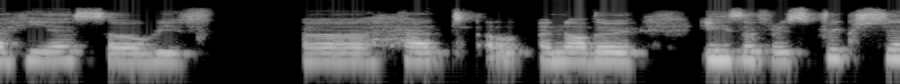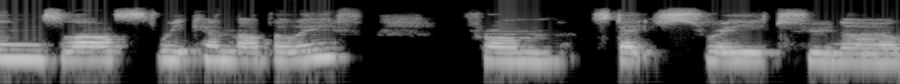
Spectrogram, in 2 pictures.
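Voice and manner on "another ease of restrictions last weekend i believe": ordinary delivery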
